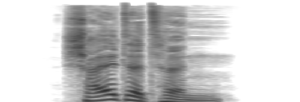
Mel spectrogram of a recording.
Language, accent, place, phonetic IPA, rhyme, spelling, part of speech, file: German, Germany, Berlin, [ˈʃaltətn̩], -altətn̩, schalteten, verb, De-schalteten.ogg
- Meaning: inflection of schalten: 1. first/third-person plural preterite 2. first/third-person plural subjunctive II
